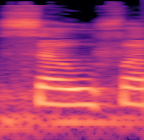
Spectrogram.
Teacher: سو کے لیے ہونٹ گول ہوں گے، سین کی وسلنگ ہے. فا کی مخرج پہ جائیں، صفات کلیئر کریں.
